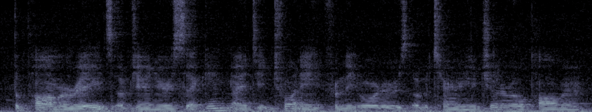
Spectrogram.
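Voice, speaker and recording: A young man reading a scripted school newscast report in a halting, recited manner. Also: mid-range voice, a little mellow. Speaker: student news presenter in a class project. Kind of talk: scripted narration read as a newscast. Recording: roomy, distant mic with background noise.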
